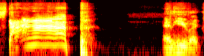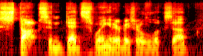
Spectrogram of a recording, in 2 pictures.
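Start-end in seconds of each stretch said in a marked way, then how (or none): 0.0-1.0 very high, stretched-out woman's shout. Voicing a woman calling from the back of the hall: female voice shouting stop. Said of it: "female voice go".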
